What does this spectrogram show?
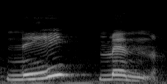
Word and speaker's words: nehmen: ففي الحالة دي ما بقرأش الها اصلا، فبقول نيمن. نيمن ده فعل يأخذ.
